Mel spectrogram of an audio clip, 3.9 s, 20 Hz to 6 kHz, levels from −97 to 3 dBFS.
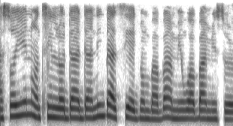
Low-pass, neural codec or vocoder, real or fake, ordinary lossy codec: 5.4 kHz; none; real; none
